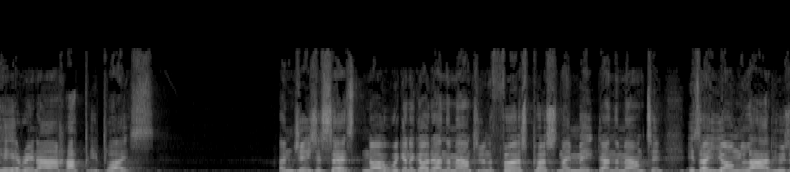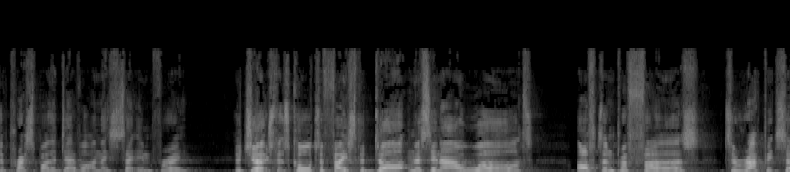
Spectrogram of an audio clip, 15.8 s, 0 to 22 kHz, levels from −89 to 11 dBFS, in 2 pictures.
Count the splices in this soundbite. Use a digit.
1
